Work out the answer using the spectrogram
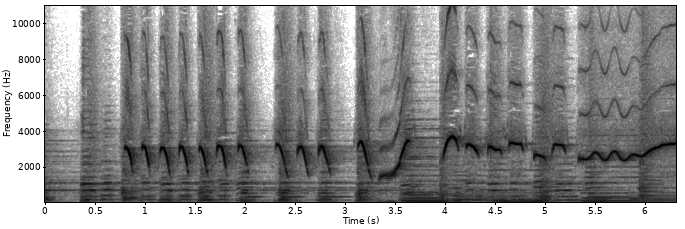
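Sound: human whistling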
